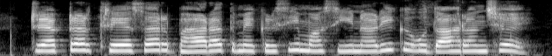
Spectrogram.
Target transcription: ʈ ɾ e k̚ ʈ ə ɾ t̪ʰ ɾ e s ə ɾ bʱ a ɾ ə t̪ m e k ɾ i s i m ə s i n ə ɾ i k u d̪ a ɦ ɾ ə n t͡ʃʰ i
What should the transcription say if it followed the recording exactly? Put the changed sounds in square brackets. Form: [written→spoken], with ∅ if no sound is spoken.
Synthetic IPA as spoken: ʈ ɾ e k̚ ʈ ə ɾ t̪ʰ ɾ e s ə ɾ bʱ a ɾ ə t̪ m e k ɾ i s i m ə s i n ə ɾ i k u d̪ a ɦ ɾ ə n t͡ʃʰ [i→ɛ]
